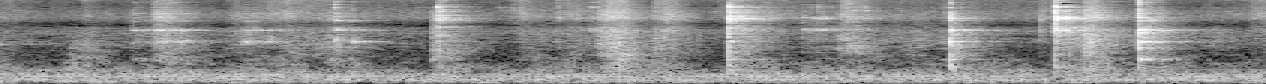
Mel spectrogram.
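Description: Sugar, cinnamon and nutmeg are stirred together in a bowl, the spoon scraping and clinking against its sides in a series of sharp taps that grow louder toward the end.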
